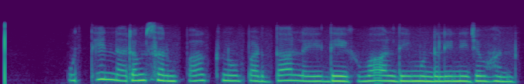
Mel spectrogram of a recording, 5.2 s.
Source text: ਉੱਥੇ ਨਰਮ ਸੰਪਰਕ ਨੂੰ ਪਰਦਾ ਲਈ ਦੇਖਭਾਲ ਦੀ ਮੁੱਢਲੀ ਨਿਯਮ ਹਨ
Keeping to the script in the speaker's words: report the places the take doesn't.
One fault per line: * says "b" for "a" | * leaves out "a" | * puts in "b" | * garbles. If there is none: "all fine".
all fine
